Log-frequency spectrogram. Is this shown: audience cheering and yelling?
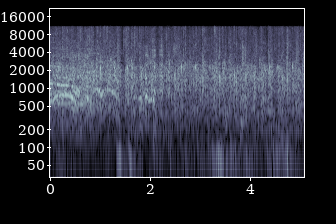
yes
